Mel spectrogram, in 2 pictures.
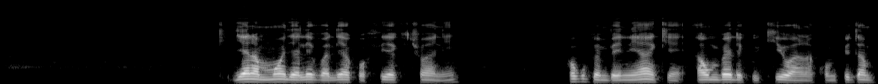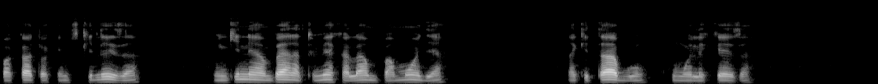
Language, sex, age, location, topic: Swahili, male, 18-24, Dar es Salaam, education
